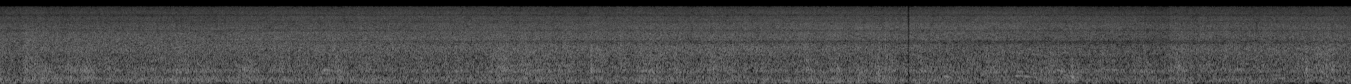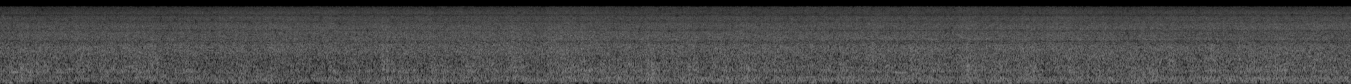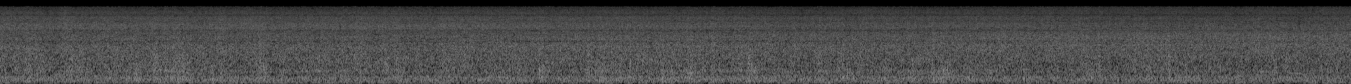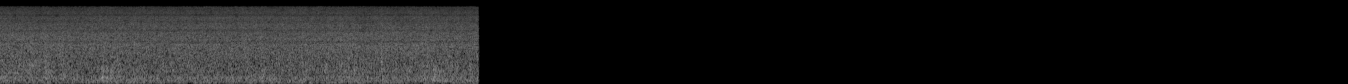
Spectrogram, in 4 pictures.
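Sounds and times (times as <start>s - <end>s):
waterfall rushing onto rocks: 0.0s - 45.4s.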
